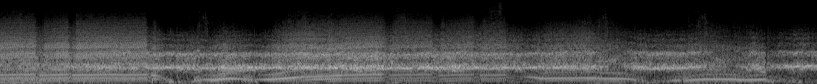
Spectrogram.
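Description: Nissan 240SX drift build in Forza Horizon 4 sliding through a corner, its engine note rising and falling under continuous loud tire squeal and skidding, close and steady throughout with no talk.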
